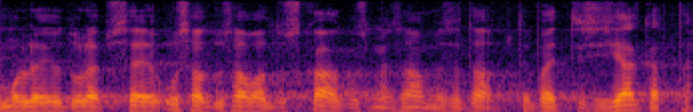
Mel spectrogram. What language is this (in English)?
Estonian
